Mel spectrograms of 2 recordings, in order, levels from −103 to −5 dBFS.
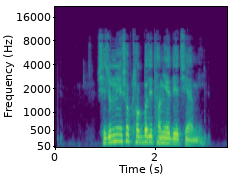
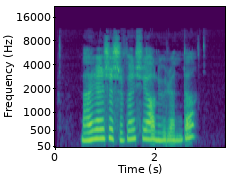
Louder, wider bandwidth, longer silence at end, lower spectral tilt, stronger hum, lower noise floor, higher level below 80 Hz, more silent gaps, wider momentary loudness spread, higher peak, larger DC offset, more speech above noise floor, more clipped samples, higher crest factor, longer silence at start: about the same, -25 LUFS vs -26 LUFS; about the same, 11.5 kHz vs 11 kHz; second, 0.45 s vs 0.65 s; first, -6.5 dB/octave vs -3.5 dB/octave; neither; first, -69 dBFS vs -58 dBFS; first, -62 dBFS vs -68 dBFS; neither; first, 10 LU vs 7 LU; first, -8 dBFS vs -12 dBFS; neither; first, 45 dB vs 32 dB; neither; about the same, 18 dB vs 16 dB; first, 0.85 s vs 0.55 s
